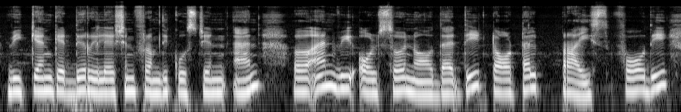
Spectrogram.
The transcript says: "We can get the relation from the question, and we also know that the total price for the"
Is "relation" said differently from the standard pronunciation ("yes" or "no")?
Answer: no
